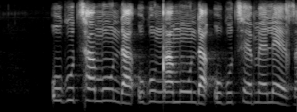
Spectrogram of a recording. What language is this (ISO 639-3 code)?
zul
